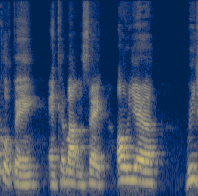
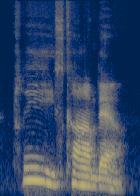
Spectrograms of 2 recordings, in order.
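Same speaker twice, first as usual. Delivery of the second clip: whispering, much lower pitch; 5 semitones lower than usual. A parent at a shopping store talks to their kid, retelling a whisper. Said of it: "you whisper".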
